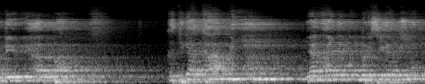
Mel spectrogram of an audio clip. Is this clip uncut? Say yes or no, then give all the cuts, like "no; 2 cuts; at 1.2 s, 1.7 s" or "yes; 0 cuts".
yes; 0 cuts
